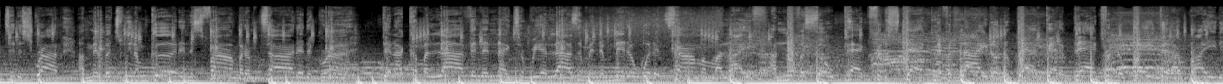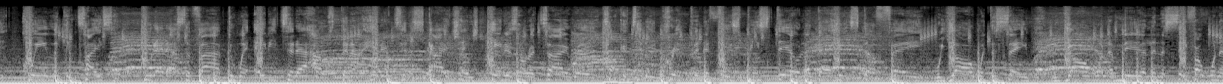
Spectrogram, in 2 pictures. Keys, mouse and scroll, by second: 6.0-14.8 drag, 21.6 click, 24.3 click.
